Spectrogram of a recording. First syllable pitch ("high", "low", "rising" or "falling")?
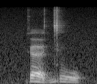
falling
